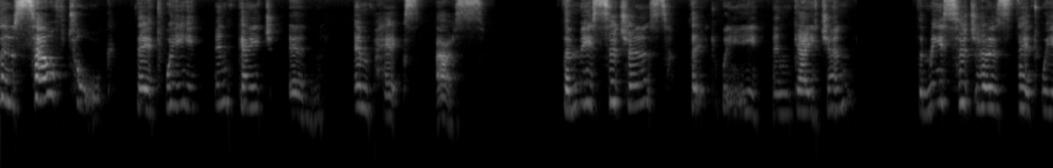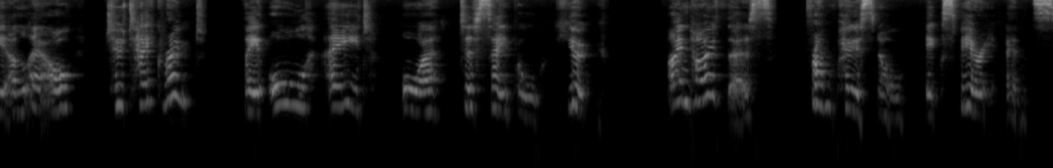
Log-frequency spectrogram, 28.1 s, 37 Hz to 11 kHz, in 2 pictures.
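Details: Spasmodic dysphonia, a neurological voice disorder, in an adult woman who has lived with it for over 38 years; she reports that stress worsens her voicing and speaking.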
